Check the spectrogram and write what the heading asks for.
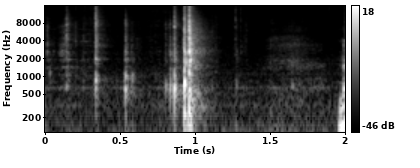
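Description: Small metal tobacco tins being handled and set down on a table: a few sharp clicks and knocks, the loudest about a second in.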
